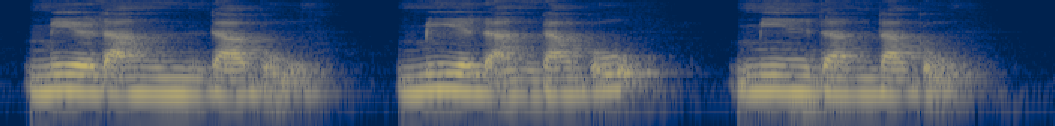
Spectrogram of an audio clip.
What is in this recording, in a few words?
"mirdandhgu", Dhurga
